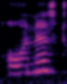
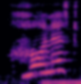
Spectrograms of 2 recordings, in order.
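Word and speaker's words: honest: इसी तरह से ऑनेस्ट बॉय, हॉनेस्ट बॉय नहीं बोलते, हम ऑनेस्ट बॉय बोलते हैं, तो इसमें भी एच साइलेंट है और साउंड हमारा ओ का ही आता है, तो इसलिए हम इससे पहले एन यूज करते हैं।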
